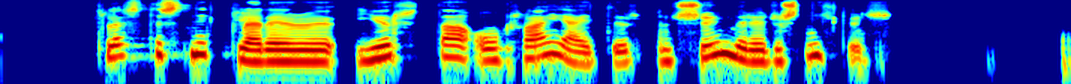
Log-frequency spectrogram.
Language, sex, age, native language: Icelandic, female, 20-29, Icelandic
